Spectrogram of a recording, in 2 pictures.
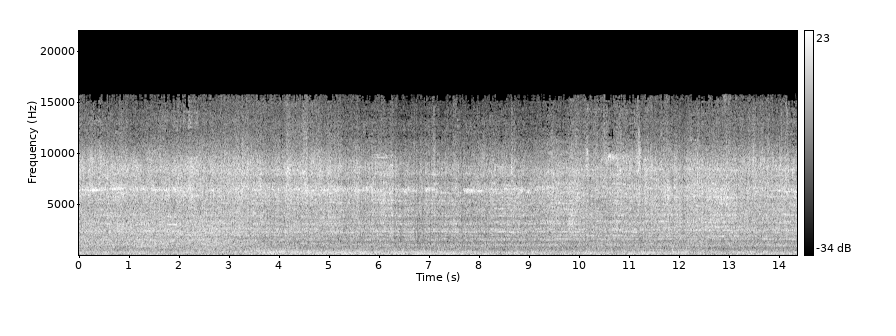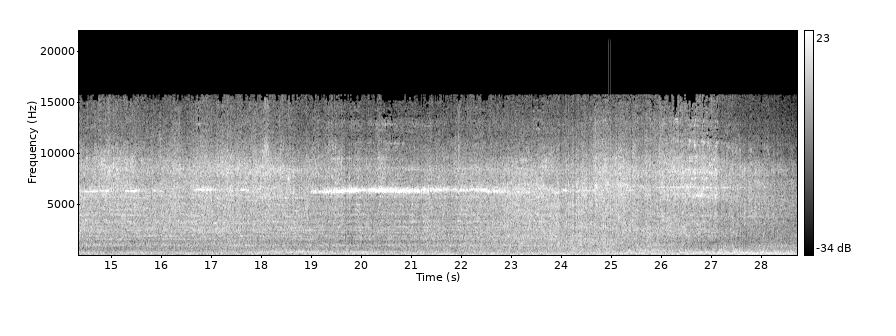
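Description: Rail cars of a welded rail train, flatcars loaded with long rail sections, rolling past with a steady rumble of wheels on the track and thin high wheel squeals. A brighter high squeal stands out about twenty seconds in, and the end of the train clears near the end.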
